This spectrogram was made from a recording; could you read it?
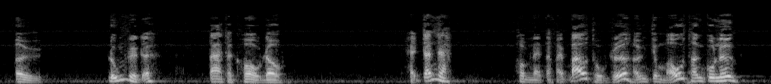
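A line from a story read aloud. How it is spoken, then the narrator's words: Stunned mutter. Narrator (Vietnamese): Ân Lê Đình sững sờ, lẩm bẩm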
